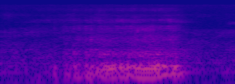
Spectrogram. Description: A quick clip if macho sleeping and snoring...this dog. 😂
